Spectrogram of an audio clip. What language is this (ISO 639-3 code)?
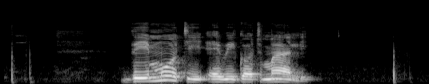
luo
